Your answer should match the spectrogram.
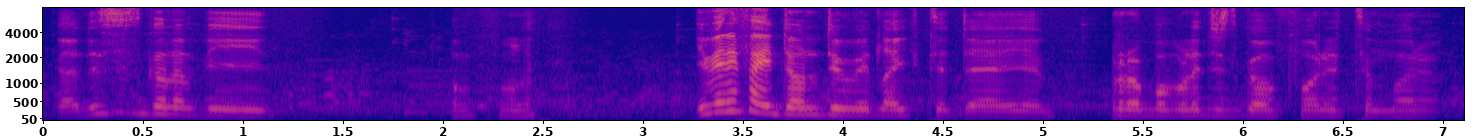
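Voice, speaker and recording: A man's voice: on the high side, fairly quick, faint music behind. A man streaming a visual novel with casual, rambling commentary, often repeating himself and exclaiming. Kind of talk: casual live commentary on a game.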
